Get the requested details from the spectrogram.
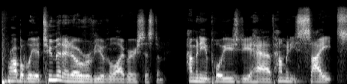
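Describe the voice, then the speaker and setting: The man's pitch is fairly high. He talks at a fairly quick pace. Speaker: newspaper publisher and podcast host. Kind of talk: interview podcast. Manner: fast.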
